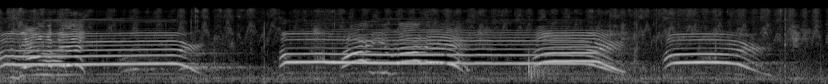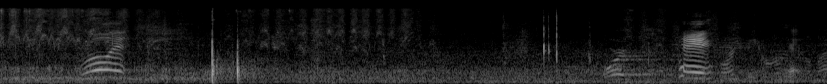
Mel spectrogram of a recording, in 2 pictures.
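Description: A curler's drawn-out sweeping calls, about four long high shouts of a second or two each, rising then falling away, in the first seven seconds, then shorter calls later. About ten seconds in come two sharp clacks, granite curling stones striking each other.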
